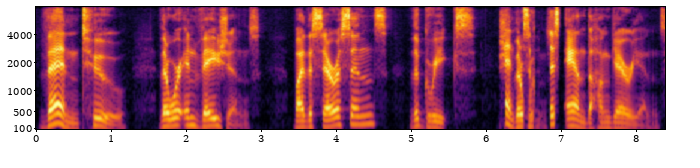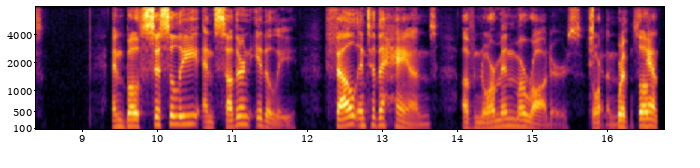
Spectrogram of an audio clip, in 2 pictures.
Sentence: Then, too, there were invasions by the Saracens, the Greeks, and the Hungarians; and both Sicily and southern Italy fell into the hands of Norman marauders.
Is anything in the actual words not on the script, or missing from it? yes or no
yes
